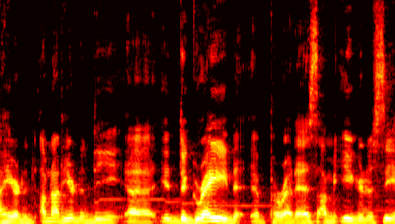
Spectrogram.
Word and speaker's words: Paredes: I know it says Isaac there for most of y'all, but it's actually pronounced Isaac Paredes, and he is the Tigers' Team Affinity 2 reveal.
